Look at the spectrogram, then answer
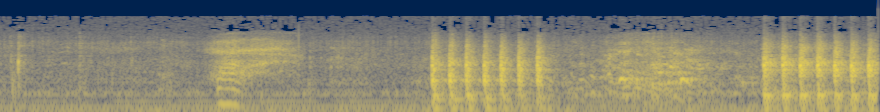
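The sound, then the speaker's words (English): Two bursts of rapid, loud knocking on a door, each about seven or eight sharp raps in quick succession, separated by brief murmured voices and a low background hum. “somebody at the door.”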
